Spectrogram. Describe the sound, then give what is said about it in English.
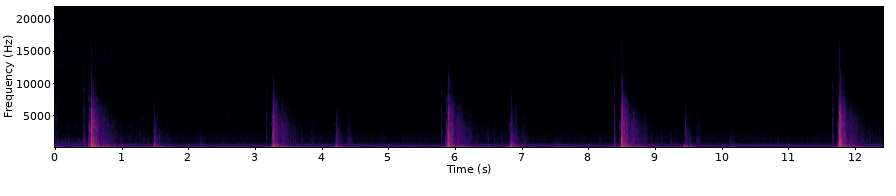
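Ceremonial cannon fire at the National World War I Centennial on April 6, 2017, at the National World War I Museum and Memorial in Kansas City, booms out about every two and a half seconds, five loud blasts each trailed by a fainter echoing thud, with a steady low hum underneath and no one speaking. “Cannon Fire from the National World War I Centennial, held April 6, 2017 at the National World War I Museum and Memorial in Kansas City.”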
